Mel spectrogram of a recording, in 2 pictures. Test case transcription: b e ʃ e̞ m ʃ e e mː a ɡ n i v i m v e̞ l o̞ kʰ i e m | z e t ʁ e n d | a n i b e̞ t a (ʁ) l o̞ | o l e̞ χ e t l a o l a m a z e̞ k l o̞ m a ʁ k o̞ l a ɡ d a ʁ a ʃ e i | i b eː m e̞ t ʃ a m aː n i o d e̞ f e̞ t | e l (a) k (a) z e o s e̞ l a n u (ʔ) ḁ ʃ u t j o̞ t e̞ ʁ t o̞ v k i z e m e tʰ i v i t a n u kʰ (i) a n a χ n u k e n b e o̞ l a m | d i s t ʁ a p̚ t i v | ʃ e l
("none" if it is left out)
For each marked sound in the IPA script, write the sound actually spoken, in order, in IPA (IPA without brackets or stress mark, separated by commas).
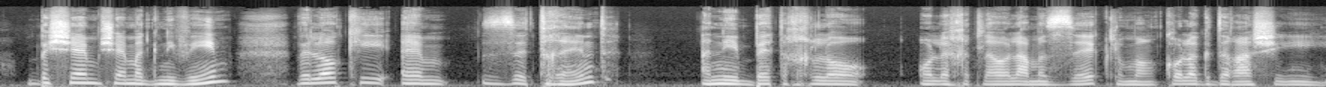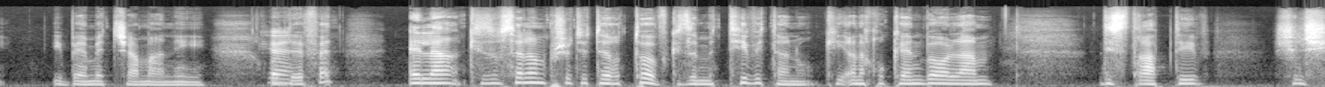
χ, a, i, p, i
